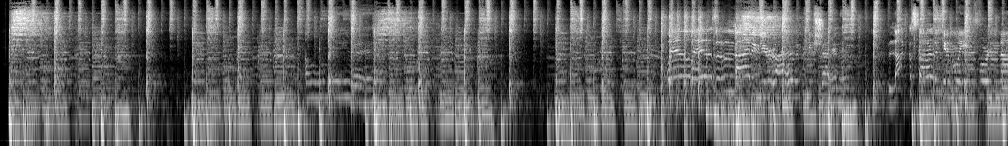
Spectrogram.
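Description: A loud, full-band rock song plays with steady, prominent drums driving a bouncy rhythm under layered guitars and vocals, continuing throughout with only brief dips in intensity.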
